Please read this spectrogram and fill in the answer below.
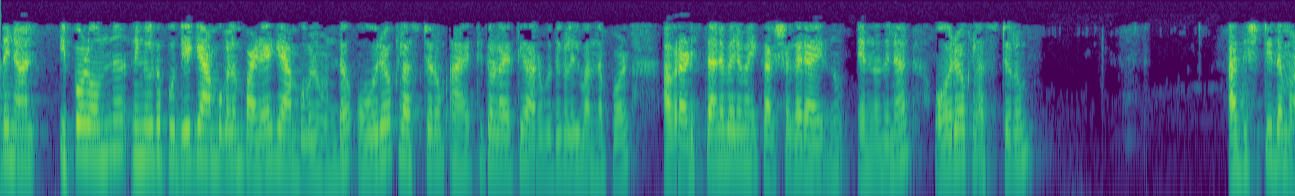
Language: Malayalam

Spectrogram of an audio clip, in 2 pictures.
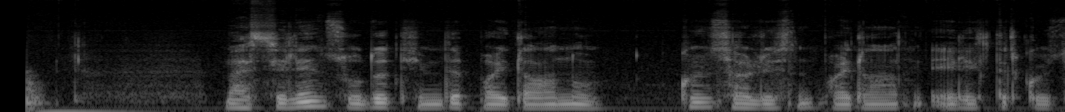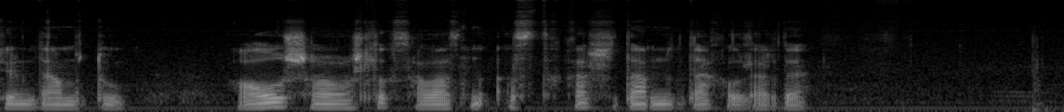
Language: Kazakh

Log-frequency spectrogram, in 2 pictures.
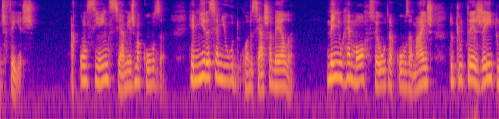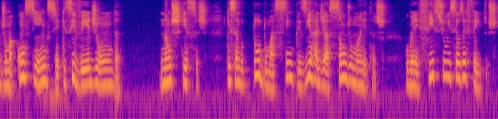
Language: Portuguese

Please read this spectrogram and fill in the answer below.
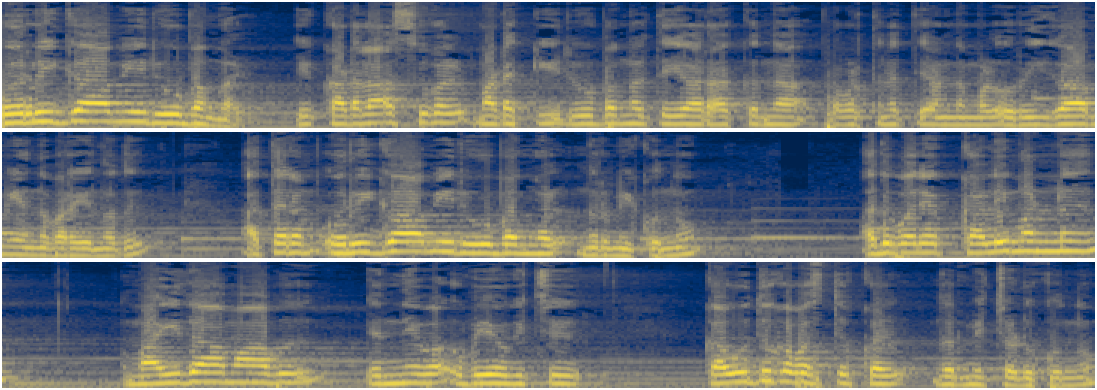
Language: Malayalam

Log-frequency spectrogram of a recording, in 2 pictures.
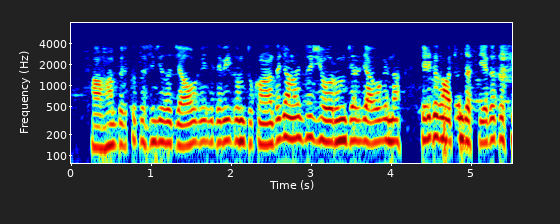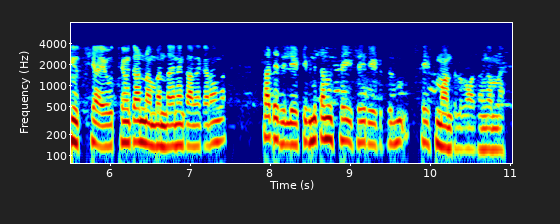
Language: Punjabi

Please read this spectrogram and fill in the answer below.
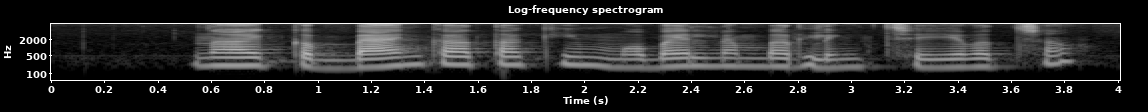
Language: Telugu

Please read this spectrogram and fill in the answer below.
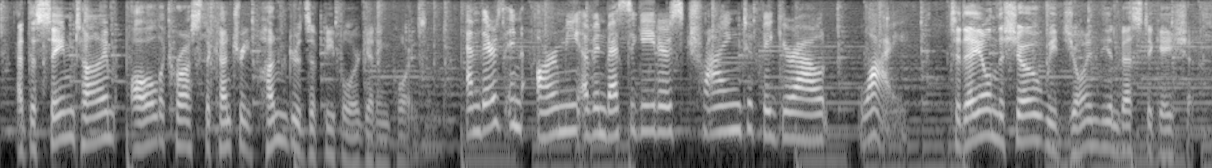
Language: English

